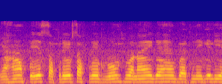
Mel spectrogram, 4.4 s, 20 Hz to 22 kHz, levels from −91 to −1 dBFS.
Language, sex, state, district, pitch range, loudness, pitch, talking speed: Hindi, male, Haryana, Jhajjar, 140-150 Hz, -14 LUFS, 145 Hz, 150 wpm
